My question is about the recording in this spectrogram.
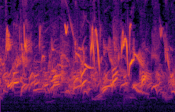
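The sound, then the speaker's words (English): A bobolink sings a rapid, bubbling stream of high, tinkling, metallic notes that tumble and warble continuously without pause, fairly loud and heard alone. “Maintaining prairies and harvesting hay fields outside of their nesting season can help bobolinks and other grassland birds find places to raise their little ones”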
